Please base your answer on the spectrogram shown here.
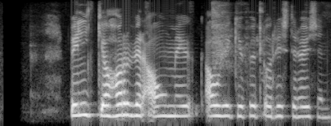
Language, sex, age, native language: Icelandic, male, 11, Icelandic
